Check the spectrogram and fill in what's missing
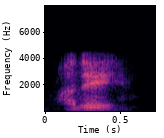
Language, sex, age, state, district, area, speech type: Hindi, male, 60+, Madhya Pradesh, Bhopal, urban, conversation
